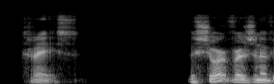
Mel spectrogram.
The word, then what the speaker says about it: tres: the letter a but if you know the numbers in spanish it's easy to remember that three in latin is pronounced tres the short version of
